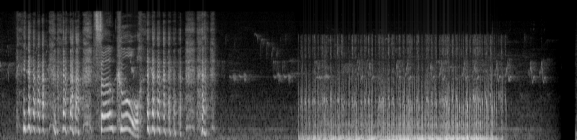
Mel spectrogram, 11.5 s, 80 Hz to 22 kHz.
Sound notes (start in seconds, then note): 4.2 birds chirping; 5.9 crane motor hum; 10.2 birds chirping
